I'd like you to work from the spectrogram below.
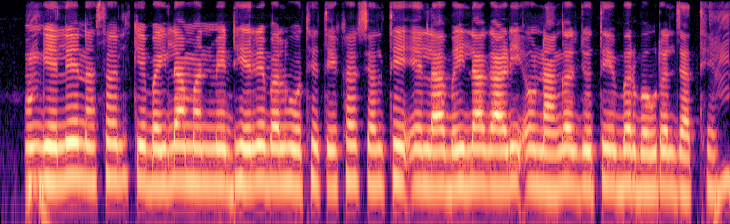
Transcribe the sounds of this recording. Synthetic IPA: ʊ̃ŋɡeːlenəsəlkebəɪlamənmẽɖʱeːɾebəlɦoːt̪ʰet̪eːkʰəɾt͡ʃəlt̪eʔeːlabəɦɪlaɡaːɽiʔɔːɾnãːŋɡəɾd͡ʒoːt̪ʰebəɾbəʊɾəld͡ʒaːt̪eː

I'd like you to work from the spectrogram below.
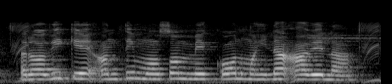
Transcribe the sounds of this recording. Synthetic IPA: ɾəbikeʔənt̪imːɔsəmːekɔnməɦinaʔaʋela

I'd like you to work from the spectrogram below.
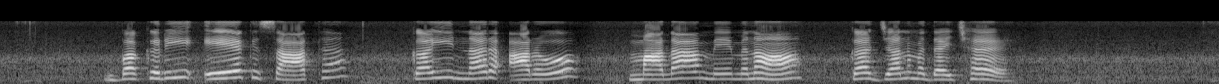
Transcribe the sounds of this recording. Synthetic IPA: bəkɾieksat̪ʰ | kəinəɾaɾo | maːd̪amemna | kəd͡ʒənmd̪ɛjt͡ʃʰɛ

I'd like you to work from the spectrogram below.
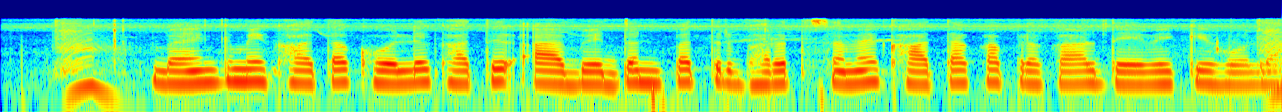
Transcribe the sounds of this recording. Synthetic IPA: bɛ̃ːŋkmẽkʰaːt̪akʰoːlekʰaːt̪ɪɾaːbeːd̪ənpət̪ɾəbʱɐɾət̪səməjkʰaːt̪akapɾəkaːɾd̪eːʋekeɦoːlaː

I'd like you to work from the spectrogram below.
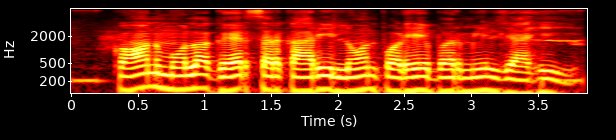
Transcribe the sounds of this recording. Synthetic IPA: kɔːnmoːlaɡɛːɾsəɾkaːɾiloːnpəɽ̤ebəɾmild͡ʒaːɦi

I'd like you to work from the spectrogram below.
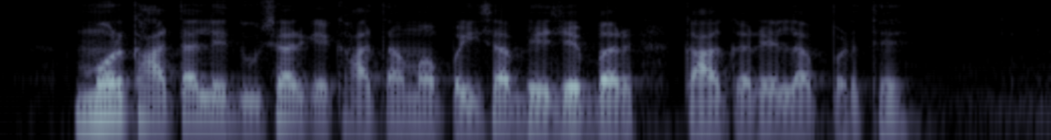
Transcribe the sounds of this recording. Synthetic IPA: moɾkʰaːt̪aled̪uːsəɾkekʰaːt̪ãmãpəɪsabʱeːd͡ʒebəɾ | kaːkəɾeːlapəɽt̪eː

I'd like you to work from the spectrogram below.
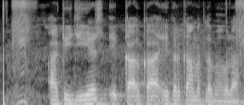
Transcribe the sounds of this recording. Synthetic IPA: aːʈid͡ʒiːesakaeːkəɾkamət̪ləbɦoːlaː

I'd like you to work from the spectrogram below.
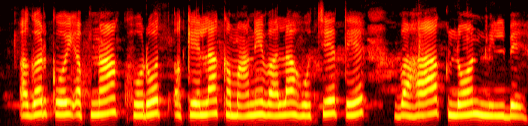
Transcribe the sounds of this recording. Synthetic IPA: əɡəɾkoːiəpnakʰoːɾoːt̪əkeːlakəmaːneʋaːlaɦoːt͡ʃet̪eʋəɦaklɔːnmɪlbeː

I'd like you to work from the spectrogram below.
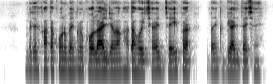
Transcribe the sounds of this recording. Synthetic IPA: bəd͡ʒət̪kʰaːt̪akoːnobɛ̃ːŋkmẽkʰoːlaːeld͡ʒəʋãkʰaːt̪aɦoːit͡ʃʰɛd͡ʒəipəɾ | bɛ̃ːŋkbɪjaːd͡ʒd̪ɛt͡ʃʰɛ

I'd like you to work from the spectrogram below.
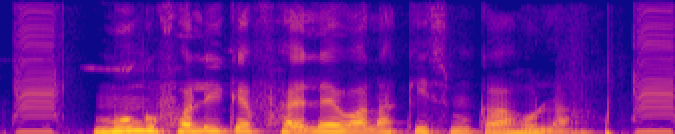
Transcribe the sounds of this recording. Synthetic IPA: mʊŋɡfʰəliːkeːfʰəːleːʋaːlaːkɪsmkaːɦoːla̰ː

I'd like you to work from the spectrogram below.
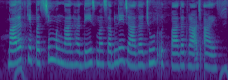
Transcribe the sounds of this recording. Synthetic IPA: bʱaːɾət̪kepɐʃt͡ʃɪmbə̃ŋɡaːlɦɐd̪eːsmãsɐbled͡ʒjaːd̪ad͡ʒʱuːʈʊ̰t̪̚paːd̪əkɾaːd͡ʒaːeː

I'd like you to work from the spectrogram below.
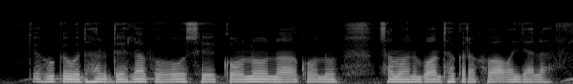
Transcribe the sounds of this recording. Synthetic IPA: kəɦukeʊd̪ʱaːɾd̪eːɦlapʰoosekoːnonakoːnosamaːnbɔ̃nd̪ʱəkɾəkʰʋaːʋəld͡ʒaːla

